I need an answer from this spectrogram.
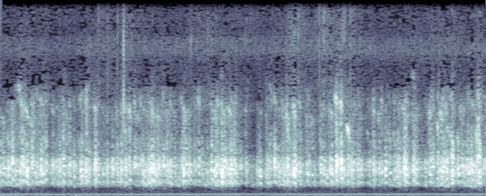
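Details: Thick chorus of several frog species, fast pulsing croaks overlapping without pause, over a constant low hum from hot tub pumps.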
